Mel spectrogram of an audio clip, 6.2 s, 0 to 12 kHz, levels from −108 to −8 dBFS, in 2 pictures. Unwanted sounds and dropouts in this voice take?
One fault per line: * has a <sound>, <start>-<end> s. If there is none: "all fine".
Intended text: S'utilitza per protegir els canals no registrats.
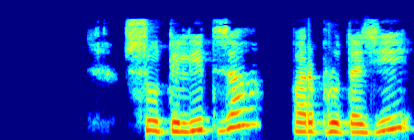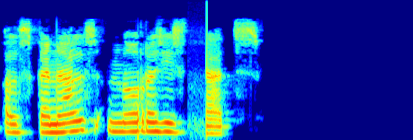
* has a dropout, 4.5-4.7 s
